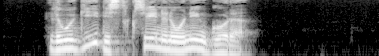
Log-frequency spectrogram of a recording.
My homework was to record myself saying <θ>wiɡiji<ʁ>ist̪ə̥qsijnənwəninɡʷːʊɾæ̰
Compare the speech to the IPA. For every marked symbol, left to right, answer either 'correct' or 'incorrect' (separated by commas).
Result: incorrect, incorrect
